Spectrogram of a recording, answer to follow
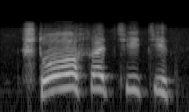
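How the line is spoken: Terrified yell. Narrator (Russian): завопил Ягердышка, понимая, что может скончаться от побоев

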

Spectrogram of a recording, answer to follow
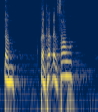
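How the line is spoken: Shouting. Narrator (Vietnamese): ba tôi hét lên

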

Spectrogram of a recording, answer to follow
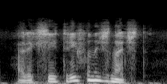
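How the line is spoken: Quiet. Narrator (Russian): тихо проговорила Аксинья Захаровна

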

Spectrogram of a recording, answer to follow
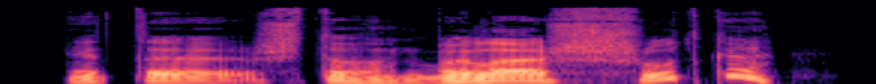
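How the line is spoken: Uncertain question. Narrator (Russian): неуверенно спросил Дарш

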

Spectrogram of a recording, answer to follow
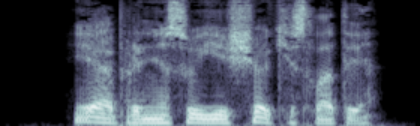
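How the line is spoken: Tired. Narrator (Russian): устало проговорил Сиэрд

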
